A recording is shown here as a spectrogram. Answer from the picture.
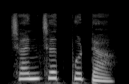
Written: ಚಂಚತ್ಪುಟ

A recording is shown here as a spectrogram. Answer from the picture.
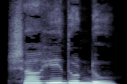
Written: ಶಾಹೂದುಡ್ಡು

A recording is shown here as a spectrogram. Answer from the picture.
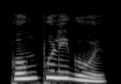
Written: ಪೊಂಪುಳಿಗೊಳ್

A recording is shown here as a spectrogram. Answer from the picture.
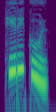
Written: ಹಿರಿಕೊಳ್

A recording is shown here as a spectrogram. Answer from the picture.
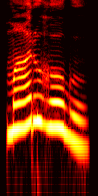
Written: ಮಾರುಹೋಗು

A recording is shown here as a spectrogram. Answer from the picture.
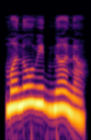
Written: ಮನೋವಿಜ್ಞಾನಿ

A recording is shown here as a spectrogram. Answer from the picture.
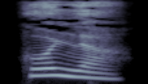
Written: ಗೊಳ್ಳ

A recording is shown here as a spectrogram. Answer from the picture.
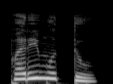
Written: ಪ್ರಮದೆ

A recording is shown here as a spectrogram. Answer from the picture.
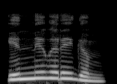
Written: ಎನ್ನೆವರೆಗಂ

